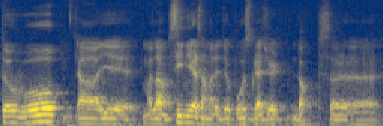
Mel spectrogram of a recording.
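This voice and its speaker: A man's voice: deep voice, unhurried, warm tone. A young man in his twenties, a podcast guest telling stories in casual chat, acting out the voices in his dialogue and laughing often. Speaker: podcast guest, medical intern. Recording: echoey room.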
